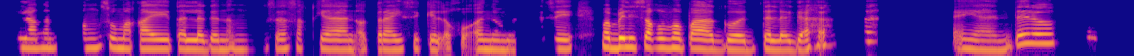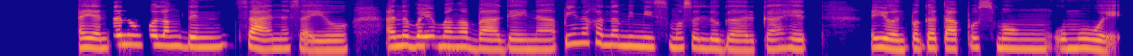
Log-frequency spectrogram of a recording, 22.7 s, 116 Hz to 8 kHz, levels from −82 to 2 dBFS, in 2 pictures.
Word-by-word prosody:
Kailangan 215 0 -1
ko - - -68 0.2
pang 220 0 -3
sumakay 205 -3 +1
talaga 195 -1 +2
ng 195 -1 -6
sasakyan 205 -3 -2
o - - -5
tricycle 195 0 -2
o - - -6
kung - - -8
anuman 190 -2 -1 0.2
kasi 205 0 -1 0.2
mabilis 230 0 +7
akong 220 -1 +5
mapagod 195 -3 +3
talaga. 190 0 +1 1.4
Ayan, 190 0 -4
pero 310 +2 +4 1.5
Ayan, 220 -1 +3
tanong 280 +1 +2
ko 275 0 +2
lang 260 -2 0
din 240 +2 +2
sana 210 -3 +3
sa'yo. 185 -1 -3 0.3
Ano 250 +1 +2
ba 260 - +4
yung 255 0 +4
mga 240 -1 0
bagay 200 0 0
na 200 0 -3
pinaka 315 0 -4
nami-miss 255 -3 -1
mo 225 0 -2
sa 225 -2 -3
lugar 195 -2 -3
kahit 205 +1 -3 0.6
ayun, 220 -3 +3
pagkatapos 215 +1 -1
mong 210 0 -2
umuwi? 210 - 0
210 Hz, 110 wpm, -23 LUFS, 195-230 Hz, 1.5 s, mabilis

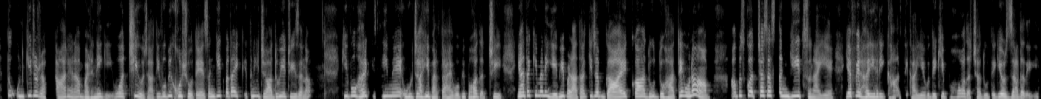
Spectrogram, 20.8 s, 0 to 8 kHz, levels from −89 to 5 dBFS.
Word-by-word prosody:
तो 355 - -4
उनकी 285 - -2
जो 335 0 0
रफ्तार 215 +1 -4
है 235 -3 -3
ना 230 +3 -3
बढ़ने 190 +5 +1
की 190 -3 -11
वो 260 +2 -1
अच्छी 255 +5 -1
हो 225 -8 +1
जाती 175 +5 -7
है, - - -4
वो 270 - 0
भी 305 - 0
खुश 280 -1 +1
होते 200 -3 0
हैं। 200 - 0
संगीत 265 +6 0
पता 290 +2 +1
है 315 - +3
एक 290 0 -6
इतनी 280 +6 -1
जादुई 225 +4 0
ये 260 - 0
चीज़ 210 -3 -1
है 195 - -1
ना, 190 +10 -6 0.6
कि 285 0 +2
वो 305 +3 +2
हर 275 +5 +4
किसी 275 0 -4
में 295 0 +1
ऊर्जा 235 0 +1
ही 260 +4 +4
भरता 195 -1 -2
है 185 +1 -1
वो 200 +1 -2
भी 230 +3 -2
बहुत 220 0 +1
अच्छी। 190 +2 -3 0.3
यहाँ 290 +2 +6
तक 335 +1 -1
कि 345 - +2
मैंने 330 -1 +2
ये 220 -6 +3
भी 260 +5 +3
पढ़ा 215 -10 +2
था 220 - +1
कि 285 - -1
जब 280 -4 0
गाय 215 +4 +6
का 270 0 +5
दूध 245 0 -1
दुहाते 195 +4 +1
हो 300 -3 +3
ना 380 - +5 0.2
आप, 185 0 -4 0.4
आप 285 +3 -3
उसको 335 +2 -1
अच्छा-सा 330 +1 +3
संगीत 295 -2 +3
सुनाइए 180 -5 -4 0.3
या 275 - +6
फिर 295 +1 +2
हरी-हरी 225 0 +2
घास 175 +1 -7
दिखाइए 185 -1 -5
वो 205 - -5
देखिए 215 +3 -3
बहुत 225 +3 -4
अच्छा 190 +1 -5
दूध 190 0 -6
देगी 200 +4 -1
और 225 - +6
ज़्यादा 195 0 -2
देगी। 240 +5 -10
235 Hz, 220 wpm, -25 LUFS, 200-280 Hz, 0.6 s, यहाँ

